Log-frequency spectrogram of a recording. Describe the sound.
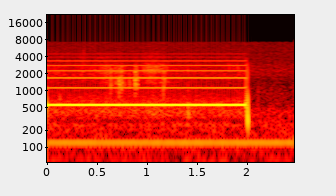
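A telephone line tone sounds while a call-in caller is being connected: a steady, unbroken electronic tone for about two seconds that cuts off with a click. A low hum stays underneath, and there is no talk.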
